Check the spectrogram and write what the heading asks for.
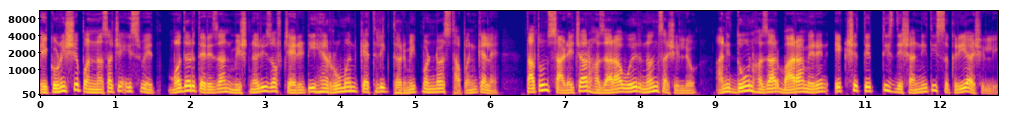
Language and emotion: Goan Konkani, neutral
